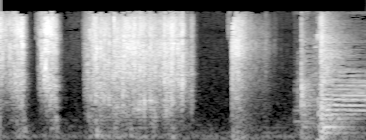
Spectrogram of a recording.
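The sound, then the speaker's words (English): A Cadbury Cream Egg is cracked open like an egg: a few bursts of crinkly, crunching foil and shell, then a sharper snap near the end, with no voices. “If you eat yours by cracking it open like an egg, that means you're a bit punchy.”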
